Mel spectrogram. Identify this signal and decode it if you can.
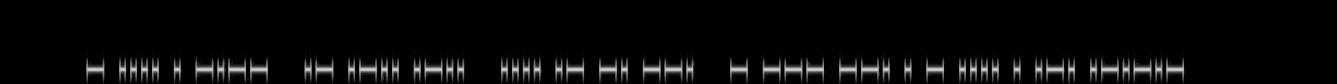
Morse code, heard as a keyed tone, about 22 wpm, 700 Hz. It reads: THEY ALL HANG TOGETHER.
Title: Sentences from Top 1600 Words 22wpm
